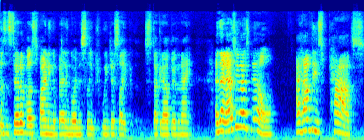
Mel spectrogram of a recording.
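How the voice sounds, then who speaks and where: Amid noticeable background noise, a woman speaks at a medium pitch and moderate pace with lively intonation. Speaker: gaming YouTuber. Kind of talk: casual gameplay commentary. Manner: hesitant, many fillers.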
